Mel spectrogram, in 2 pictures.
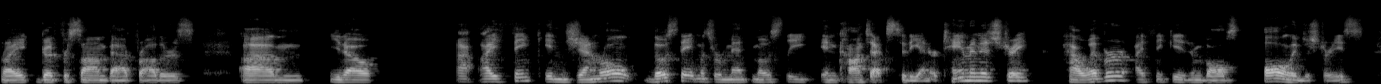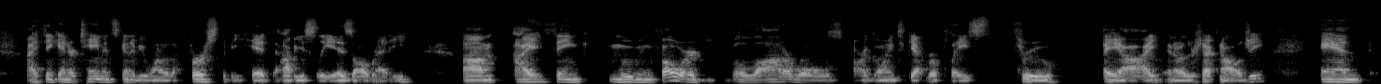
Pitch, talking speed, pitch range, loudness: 105 Hz, 150 wpm, 95-115 Hz, -28 LUFS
